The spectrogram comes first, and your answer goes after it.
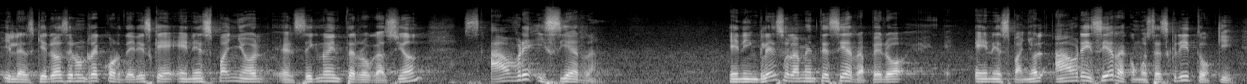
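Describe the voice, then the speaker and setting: Guy preaching in a church, lots of questions, echoey hall, bit of hiss. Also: a little high. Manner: teaching, asks many questions. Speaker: pastor. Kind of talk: sermon. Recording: church hall reverb, faint noise.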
